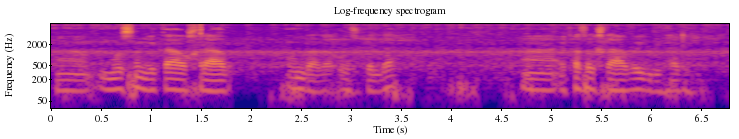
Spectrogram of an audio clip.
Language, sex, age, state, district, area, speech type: Dogri, male, 60+, Jammu and Kashmir, Udhampur, rural, spontaneous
